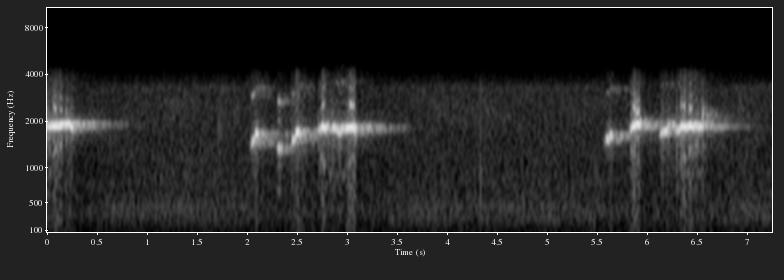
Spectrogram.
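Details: Pet bird whistling away: a short whistled note fades at the start, then two separate phrases of clear, warbling whistles with rising slides and wavering tones, each lasting over a second, separated by silence.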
